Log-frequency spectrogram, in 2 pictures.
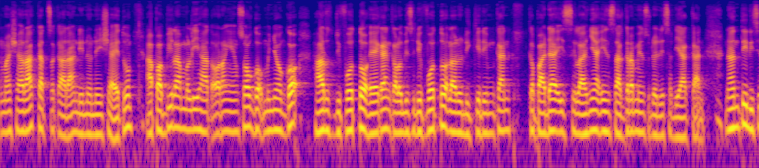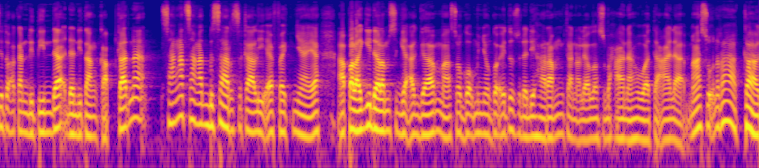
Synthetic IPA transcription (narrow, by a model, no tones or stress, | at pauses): maʃaɾakat̪̚səkaɾaŋdiːndonesiait̪u | ʔa̰pabilaməliɦat̪oɾaŋjaŋsoɡɔʔməɲɔɡɔʔ | haɾʊsdifot̪ojakankalawbisadifot̪olaludikiɾɪmkan | kəpadaist̪ilahɲainst̪aɡɾamjaŋsudahdisədiaka̰nːant̪idisit̪uakandit̪indaʔdandit̪aŋka̰p̚kaɾəna | saŋat̪̚saŋat̪̚bəsarsəkaliʔefɛk̚t̪̚ɲajaʔa̰palaɡidalamsəɡaʔaɡamasoɡɔʔməɲɔɡɔʔit̪usudahdiɦaɾʔamkano̰lɛɦɑlːɑhsubəhanaɦuwat̪a̰a̰la̰masʊk̚nəɾaka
